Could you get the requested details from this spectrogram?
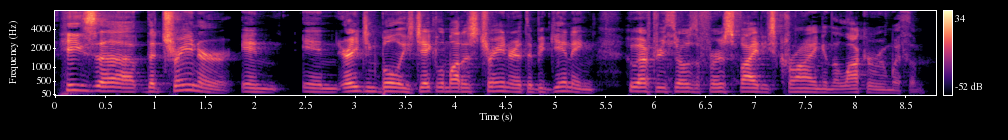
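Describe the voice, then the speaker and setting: A man's voice: mid-range voice, normal speed, hardly any pauses. A man co-hosting a podcast in a casual film discussion, laid-back and often laughing as he tells anecdotes. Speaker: podcast co-host.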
